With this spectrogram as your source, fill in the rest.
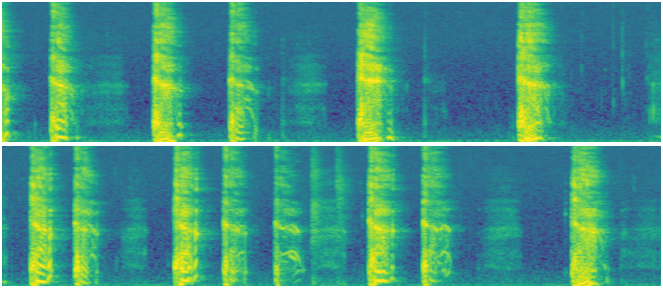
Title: More Barking Cough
